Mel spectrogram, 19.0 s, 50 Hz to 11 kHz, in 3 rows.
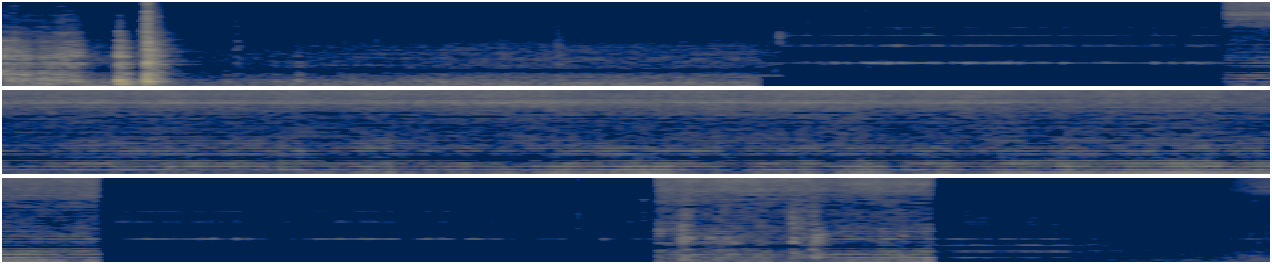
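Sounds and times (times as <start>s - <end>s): ultrasonic cleaner humming: 16.0s - 17.4s.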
